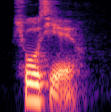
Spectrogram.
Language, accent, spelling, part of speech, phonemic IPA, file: French, France, saucière, noun, /so.sjɛʁ/, LL-Q150 (fra)-saucière.wav
- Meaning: gravy boat, sauceboat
